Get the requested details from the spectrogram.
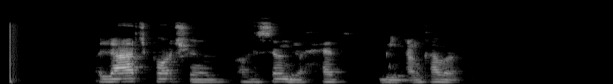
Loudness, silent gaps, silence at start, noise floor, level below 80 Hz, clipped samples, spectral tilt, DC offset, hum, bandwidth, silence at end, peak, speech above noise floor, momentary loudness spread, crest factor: -30 LUFS; 0.33-0.47 s; 0.1 s; -87 dBFS; -74 dBFS; under 0.1%; -3 dB/octave; under 0.1%; none; 9.6 kHz; 1.55 s; -8 dBFS; 56 dB; 19 LU; 26 dB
